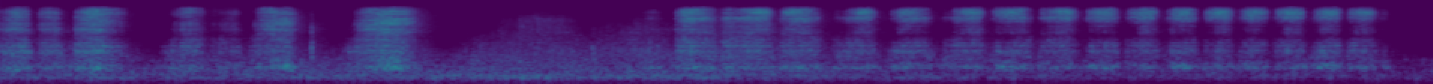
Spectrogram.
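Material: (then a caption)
Paper. A pencil tip scratches and rubs hatching strokes across the page of an open paper sketchbook, seen up close. Dry, bright, rasping strokes come in a few longer irregular sweeps, then settle into a quicker run of short, evenly repeated back-and-forth scratches with almost no low end.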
